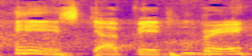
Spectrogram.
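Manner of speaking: half-hearted scold through laughter; laughing scold. Retold or imitated. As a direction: try to scold but crack up.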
